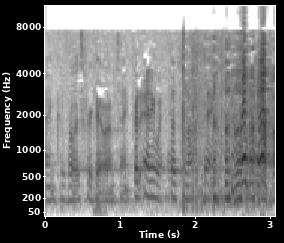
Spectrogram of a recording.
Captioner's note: laughs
